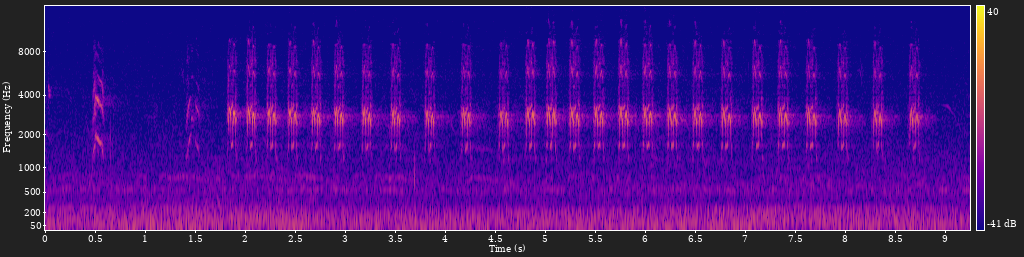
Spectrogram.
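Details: Kingfisher calling its mate: a long series of sharp, clipped notes, evenly repeated about three times per second after two separate opening calls, over a steady low background rumble.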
